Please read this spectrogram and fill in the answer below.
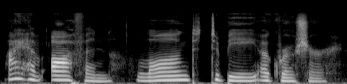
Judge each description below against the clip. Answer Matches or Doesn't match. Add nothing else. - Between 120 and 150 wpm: Matches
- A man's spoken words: Doesn't match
